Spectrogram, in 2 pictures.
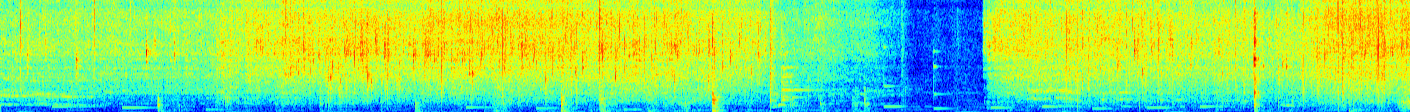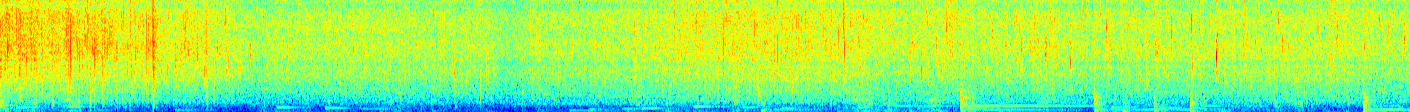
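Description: Ginger, then minced garlic and onion, sizzling in hot cooking oil in a nonstick wok, stirred with a spatula that clicks and scrapes against the pan. The sizzle drops away briefly about nine seconds in, then resumes.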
